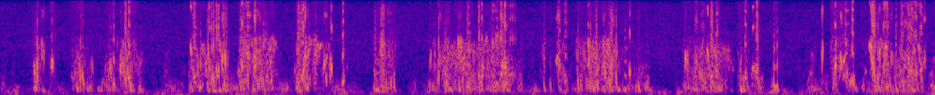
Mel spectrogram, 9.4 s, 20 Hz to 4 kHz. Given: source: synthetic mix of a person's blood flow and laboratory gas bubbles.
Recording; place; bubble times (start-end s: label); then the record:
Doppler ultrasound of blood flow; precordium
0.00-0.07 s: bubbles
0.30-0.58 s: bubbles
0.68-1.45 s: bubbles
1.87-2.78 s: bubbles
2.92-3.35 s: bubbles
3.39-3.48 s: bubbles
3.70-3.98 s: bubbles
4.27-5.25 s: bubbles
5.40-5.70 s: bubbles
5.72-6.51 s: bubbles
6.81-7.64 s: bubbles
7.69-7.81 s: bubbles
8.19-8.27 s: bubbles
8.29-9.27 s: bubbles
From the record:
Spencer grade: 4 (maximum detectable bubble signal sounding continuously throughout systole and diastole of every cardiac period, and overriding the amplitude of the normal cardiac signals); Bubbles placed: only in the low amplitude regions of the cardiac cycle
